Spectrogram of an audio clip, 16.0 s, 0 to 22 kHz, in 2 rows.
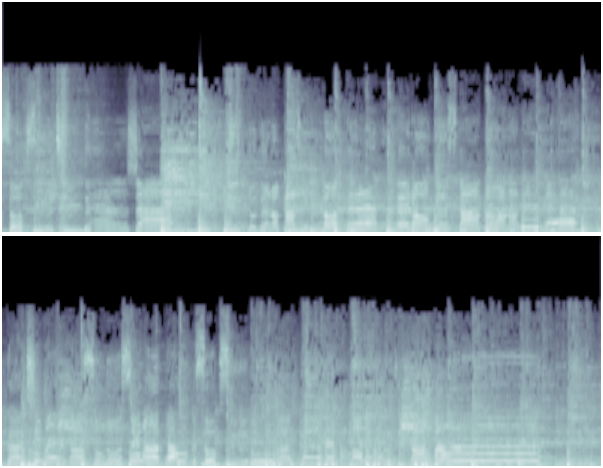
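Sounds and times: woman singing: 0.0 - 2.3, 3.2 - 15.3
live rock band: 0.0 - 15.9
drum hit: 2.2 - 15.9.

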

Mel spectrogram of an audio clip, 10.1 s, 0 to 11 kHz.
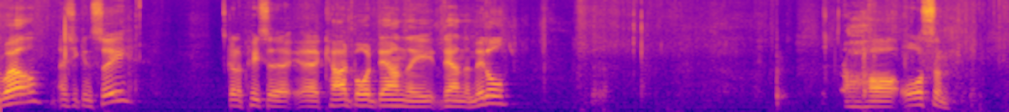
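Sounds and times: bubble wrap and cardboard handling: 2.5 - 10.0.

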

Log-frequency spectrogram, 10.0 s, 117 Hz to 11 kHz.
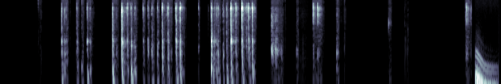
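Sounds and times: typing on computer keyboard: 1.2 - 5.6.

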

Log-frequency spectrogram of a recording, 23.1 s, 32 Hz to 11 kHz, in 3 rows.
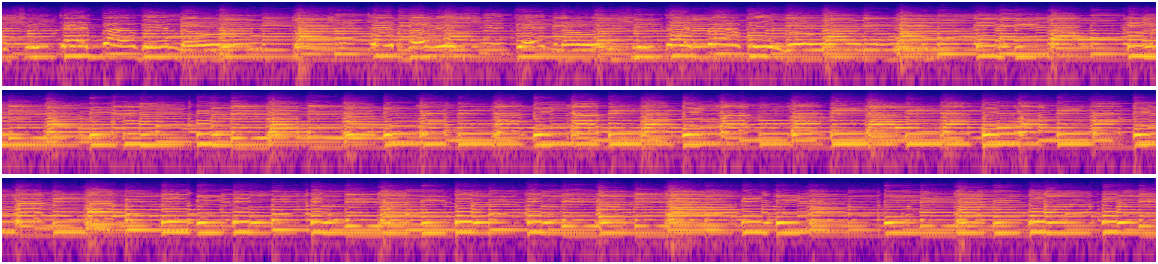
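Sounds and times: banjo picking: 0.0 - 23.0.

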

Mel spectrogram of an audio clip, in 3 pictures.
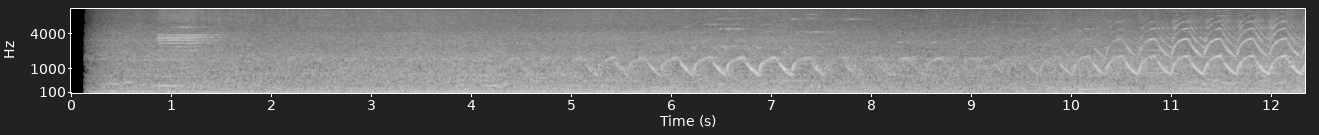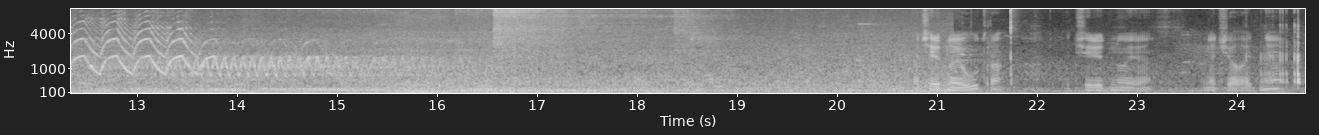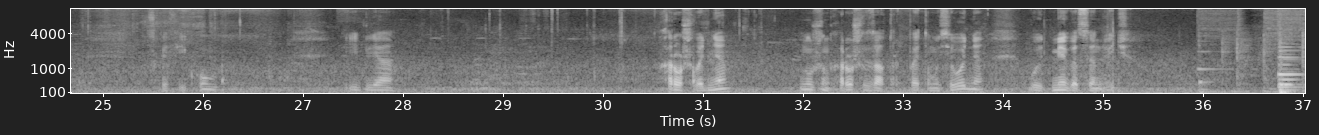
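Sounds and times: traffic rumble: 0.2 - 36.8
emergency siren yelping: 4.9 - 16.4
short hiss: 16.6 - 17.6.

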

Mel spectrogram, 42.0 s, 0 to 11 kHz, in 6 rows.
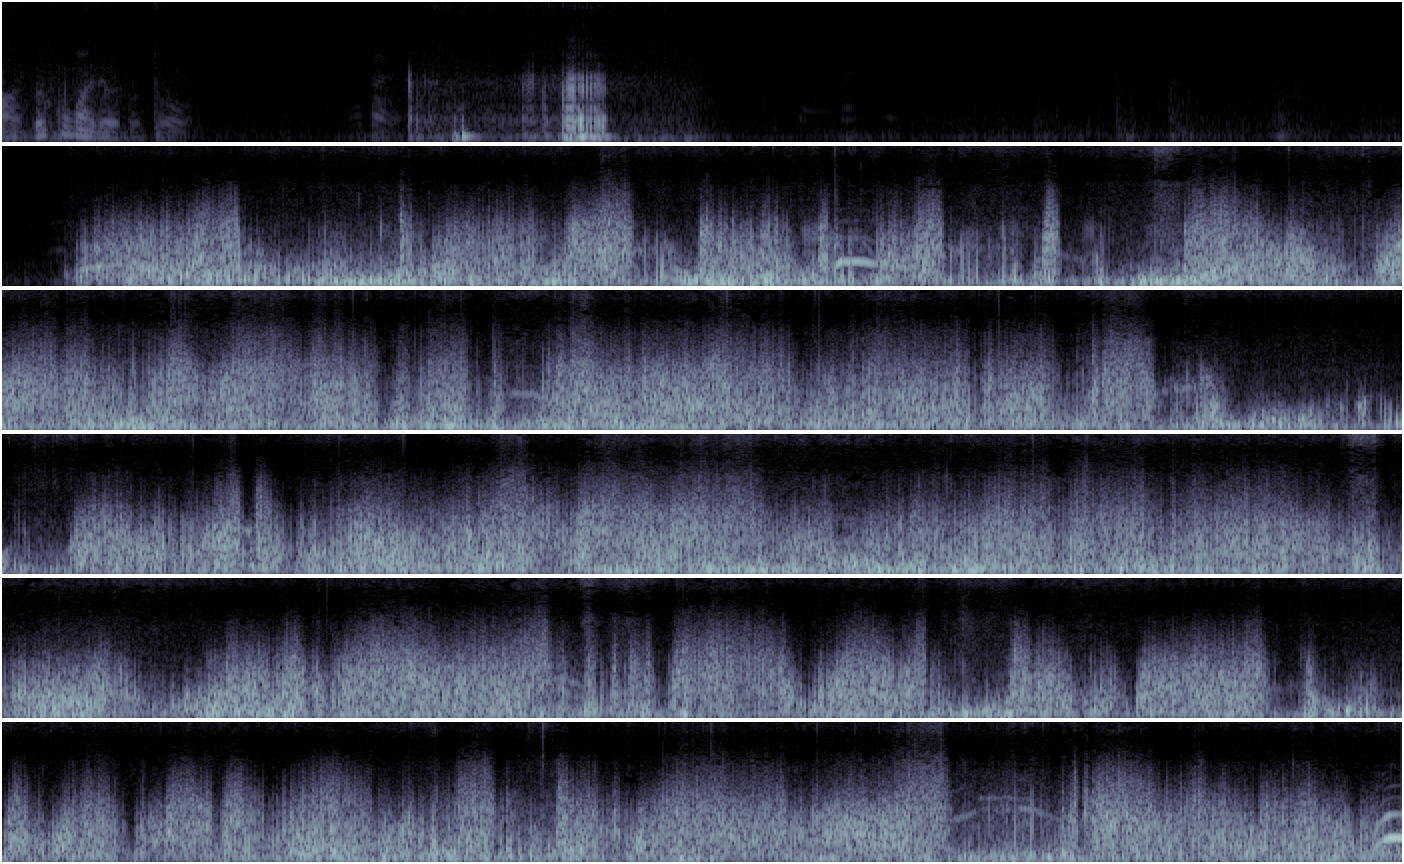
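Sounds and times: wind buffeting microphone: 7.3 - 42.0
snowboard rushing through powder snow: 7.4 - 42.0.

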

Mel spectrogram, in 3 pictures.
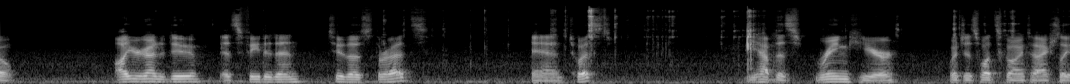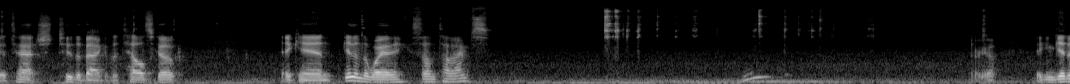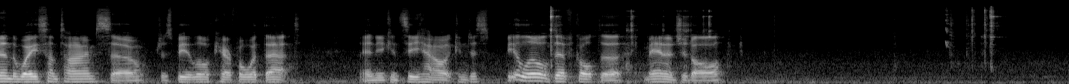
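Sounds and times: low steady background noise: 0.0 - 32.0
metal parts clicking and scraping: 3.7 - 10.9, 16.7 - 19.6, 26.6 - 29.2, 30.2 - 31.7.

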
